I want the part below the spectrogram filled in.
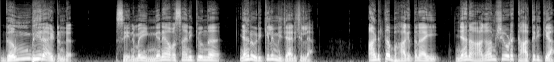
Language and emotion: Malayalam, surprised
